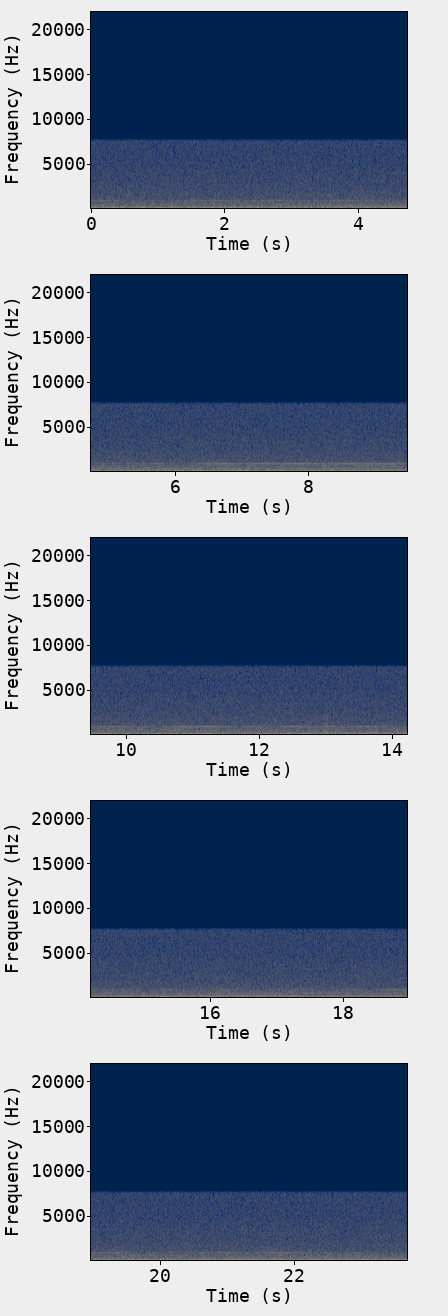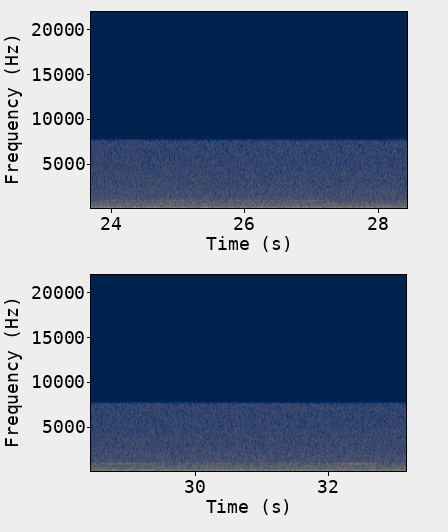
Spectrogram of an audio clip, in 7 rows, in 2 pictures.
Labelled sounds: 28.8	29.0	vessel noise, 0.90 to 0.96 kHz

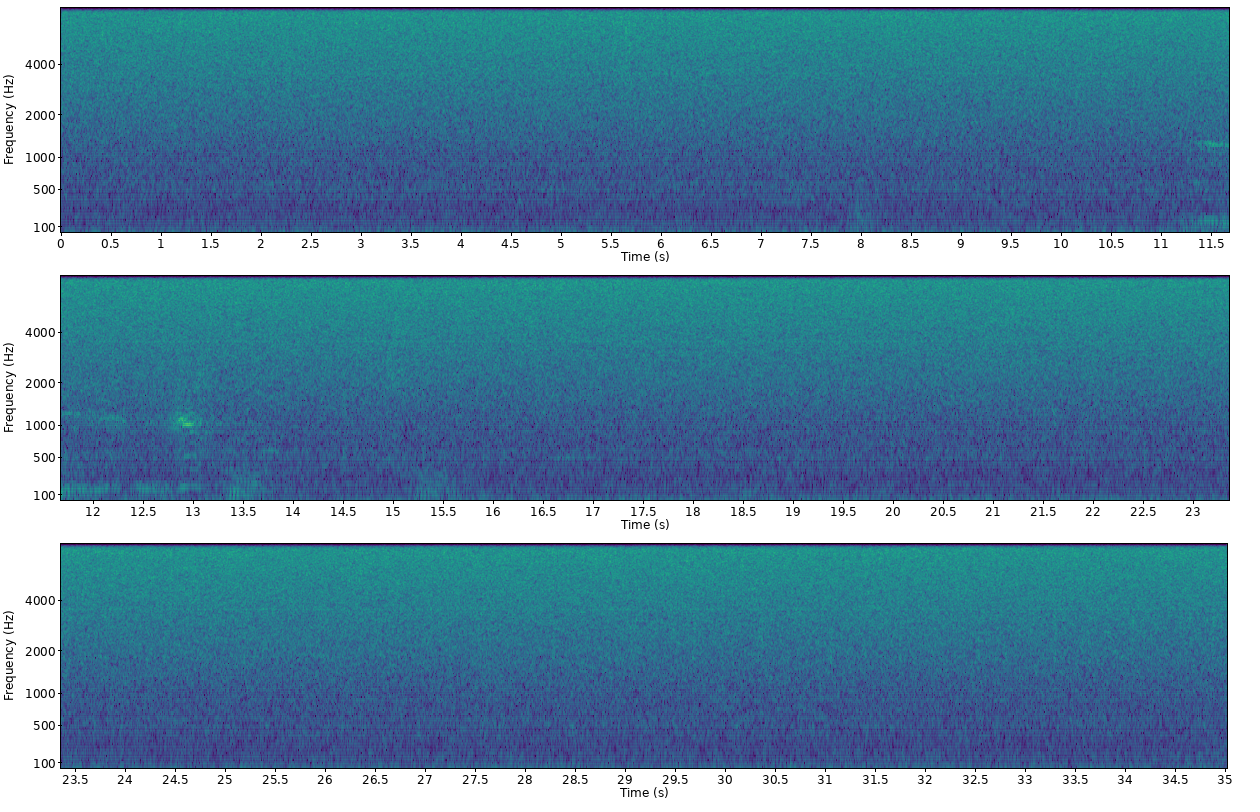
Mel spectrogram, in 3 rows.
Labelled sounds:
11.3	12.3	humpback whale, 0.96 to 1.3 kHz
12.7	13.1	humpback whale, 0.80 to 1.2 kHz

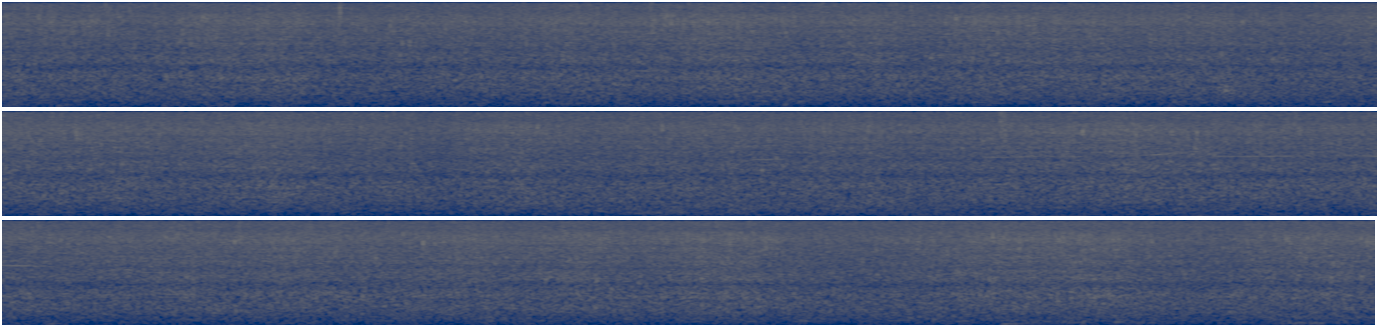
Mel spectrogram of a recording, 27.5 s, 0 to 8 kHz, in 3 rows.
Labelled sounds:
18.2	18.6	killer whale, 2.0 to 2.1 kHz

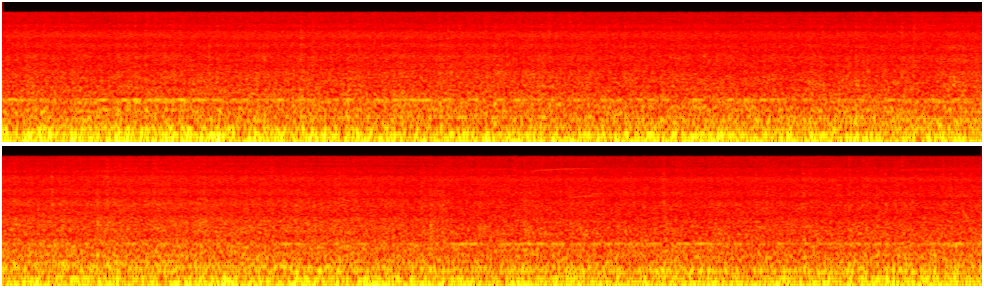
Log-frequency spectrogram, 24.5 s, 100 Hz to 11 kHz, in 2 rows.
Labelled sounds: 18.9	19.5	killer whale, southern resident, 4.7 to 5.1 kHz

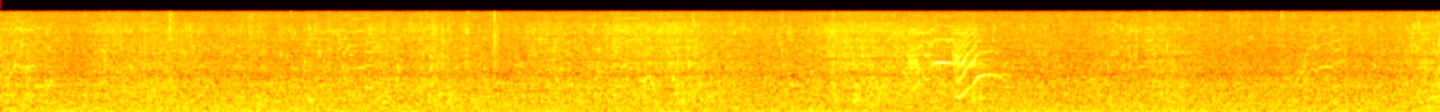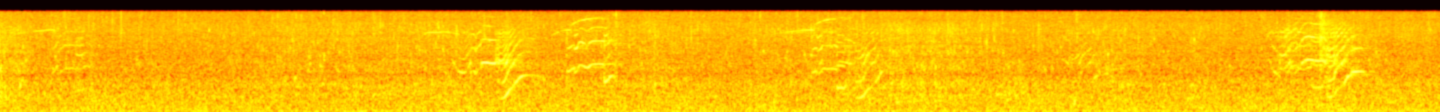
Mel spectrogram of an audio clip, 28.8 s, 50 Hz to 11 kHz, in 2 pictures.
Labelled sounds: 3.2	3.5	killer whale, offshore, 4.1 to 4.6 kHz
6.2	6.4	killer whale, offshore, 6.1 to 6.3 kHz
9.2	10.1	killer whale, offshore, 0.91 to 3.4 kHz
14.7	15.3	killer whale, offshore, 2.5 to 4.5 kHz
18.6	20.6	killer whale, offshore, 0.78 to 6.5 kHz
22.1	22.9	killer whale, offshore, 1.2 to 6.3 kHz
25.1	25.4	killer whale, offshore, 1.8 to 2.6 kHz
27.2	28.1	killer whale, offshore, 0.84 to 3.7 kHz

